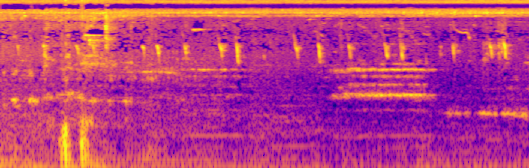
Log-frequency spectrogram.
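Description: Faint outdoor ambience with small birds chirping in short high notes a couple of times a second, and a longer pitched call in the middle. Two soft thumps about a second in.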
